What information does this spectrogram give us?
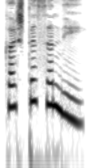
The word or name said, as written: ಕಷ್ಟಸಂಧಿ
